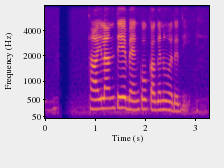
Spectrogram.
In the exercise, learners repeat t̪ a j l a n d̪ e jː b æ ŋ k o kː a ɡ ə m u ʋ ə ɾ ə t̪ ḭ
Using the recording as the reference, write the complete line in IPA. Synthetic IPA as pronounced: t̪ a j l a n t̪ e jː b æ ŋ k o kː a ɡ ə n u ʋ ə ɾ ə d̪ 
